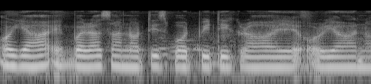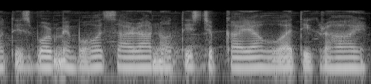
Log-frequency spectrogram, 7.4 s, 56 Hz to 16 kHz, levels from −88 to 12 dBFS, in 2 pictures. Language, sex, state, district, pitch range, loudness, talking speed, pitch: Hindi, female, Arunachal Pradesh, Papum Pare, 170-185 Hz, -17 LUFS, 195 wpm, 175 Hz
